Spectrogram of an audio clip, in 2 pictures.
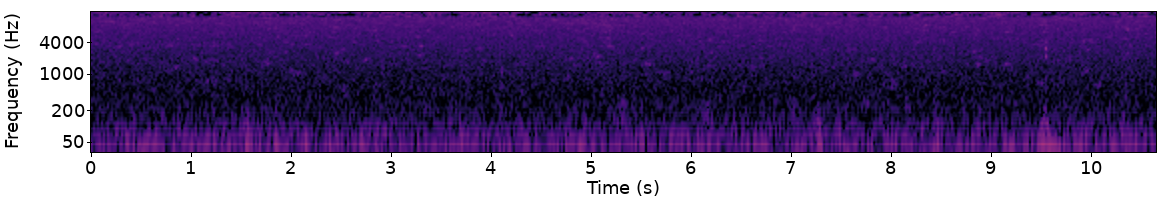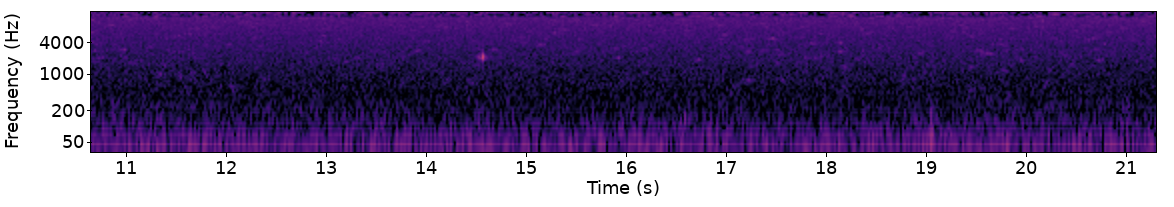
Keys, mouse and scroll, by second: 9.9 f, 10.8 f, 14.8 f.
